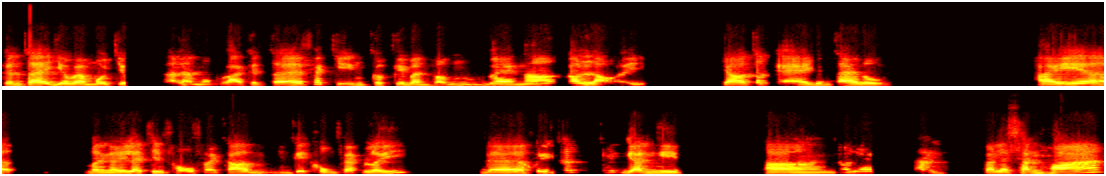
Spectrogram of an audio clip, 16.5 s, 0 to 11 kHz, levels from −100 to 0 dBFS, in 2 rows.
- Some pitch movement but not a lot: No, wide, 6.8 semitones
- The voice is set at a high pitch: No, medium, 170 Hz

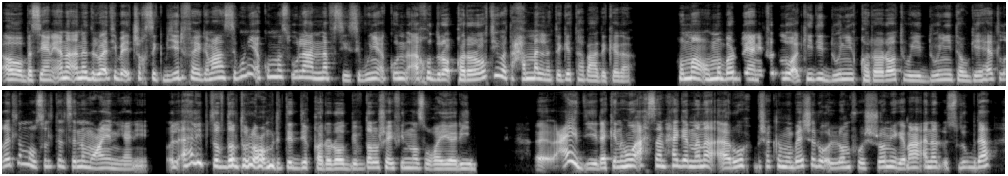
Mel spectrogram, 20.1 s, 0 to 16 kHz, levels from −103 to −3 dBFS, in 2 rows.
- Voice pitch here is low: No, high, 215 Hz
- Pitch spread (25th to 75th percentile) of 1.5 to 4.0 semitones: No, average, 4.5 semitones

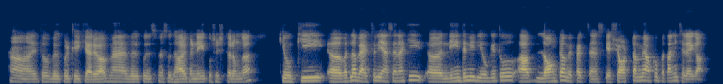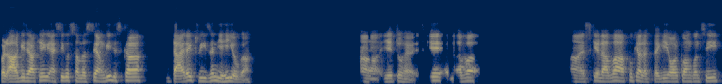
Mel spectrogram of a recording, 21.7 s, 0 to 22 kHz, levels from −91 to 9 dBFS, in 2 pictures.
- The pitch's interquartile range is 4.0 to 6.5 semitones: No, average, 3.6 semitones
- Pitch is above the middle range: No, medium, 145 Hz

